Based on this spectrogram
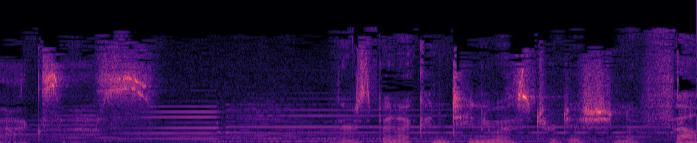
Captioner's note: voiceover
